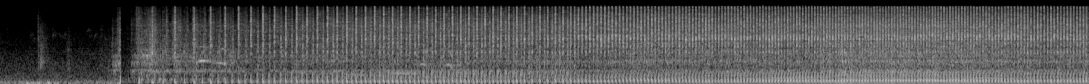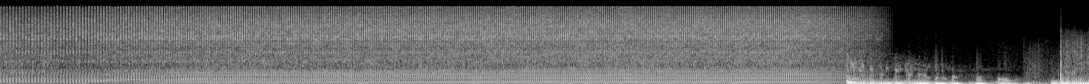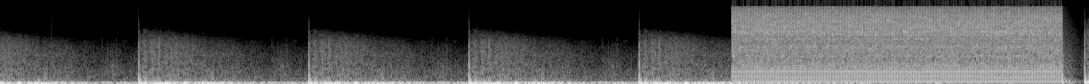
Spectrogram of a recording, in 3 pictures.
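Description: Single-cylinder Briggs & Stratton engine with a clear plexiglass head, running on nitromethane with its carburettor needle opened almost all the way. It starts, runs with its speed wandering, then picks up to a steady fast run. About two-thirds through, the sound changes suddenly to a heavy low pulsing broken by a sharp crack about every second and a half.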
